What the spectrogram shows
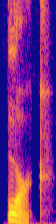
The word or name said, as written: orc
